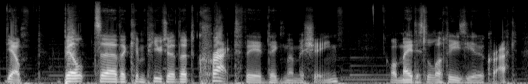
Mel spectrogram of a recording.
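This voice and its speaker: A man's voice: lowish voice, a little fast, fairly bright tone, no echo, soft background music. A man commentating on and reading aloud from a visual novel as a let's play host.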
